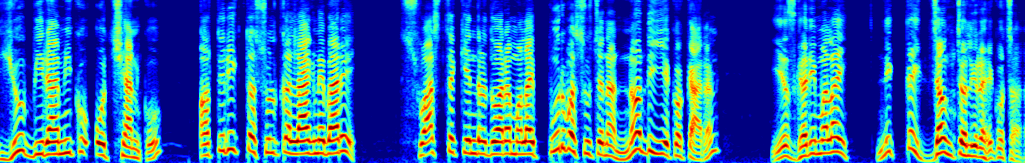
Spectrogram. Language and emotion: Nepali, angry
